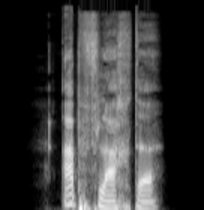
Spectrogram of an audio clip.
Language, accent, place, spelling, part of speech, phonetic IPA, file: German, Germany, Berlin, abflachte, verb, [ˈapˌflaxtə], De-abflachte.ogg
- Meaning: inflection of abflachen: 1. first/third-person singular dependent preterite 2. first/third-person singular dependent subjunctive II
